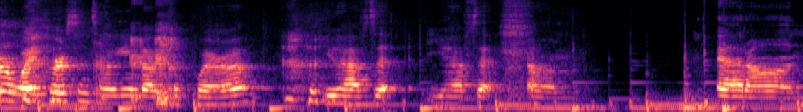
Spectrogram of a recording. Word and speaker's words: capoeira: So capoeira. – Yeah, you have to pronounce it like capoeira.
